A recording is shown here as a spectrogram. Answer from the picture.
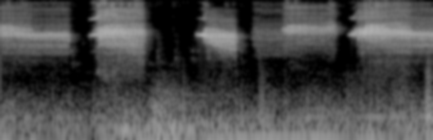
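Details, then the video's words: Oriental magpie-robin nestlings give rasping, breathy hisses, four main bursts of roughly half a second each, high and noisy in tone, spaced by brief pauses over a quiet background. "Tiếng Chim Chích Chòe Than Non Kêu Hay Nhất"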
